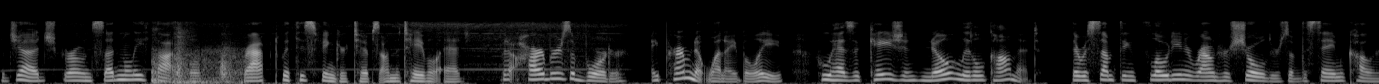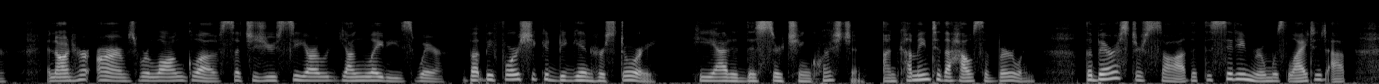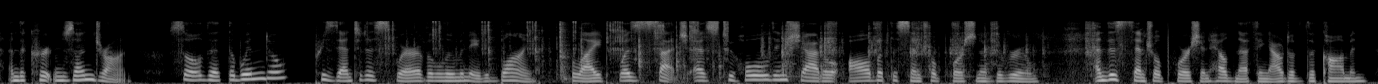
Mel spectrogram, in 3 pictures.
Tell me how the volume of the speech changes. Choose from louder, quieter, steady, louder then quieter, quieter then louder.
steady.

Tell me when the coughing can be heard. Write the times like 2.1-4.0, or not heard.
1.5-2.5.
